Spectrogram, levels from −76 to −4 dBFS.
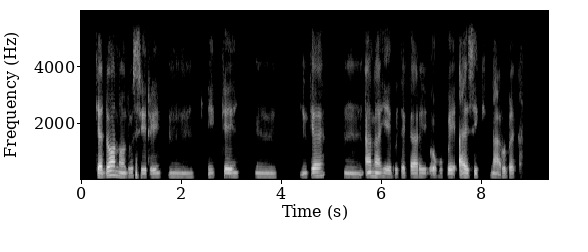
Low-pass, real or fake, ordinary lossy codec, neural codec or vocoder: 5.4 kHz; fake; none; codec, 24 kHz, 6 kbps, HILCodec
